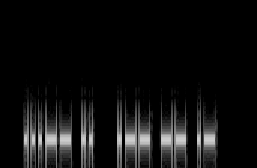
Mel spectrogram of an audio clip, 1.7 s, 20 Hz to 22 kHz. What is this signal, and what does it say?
Morse code, heard as a keyed tone, about 48 wpm, 700 Hz. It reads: 3I WMA
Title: Winter Field Day Exchanges 50wpm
